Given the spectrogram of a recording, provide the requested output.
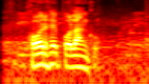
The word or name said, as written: Jorge Polanco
